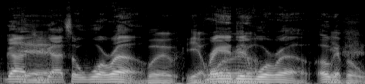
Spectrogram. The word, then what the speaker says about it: Worrell: Did I pronounce that correctly? Yeah, yes. Brandon Worrell? Yes. Okay, cool. It gets butchered a lot. Does he? It does. What's some of the worst things you heard? Worley, which there's no Y in it, or I don't. Worrell.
